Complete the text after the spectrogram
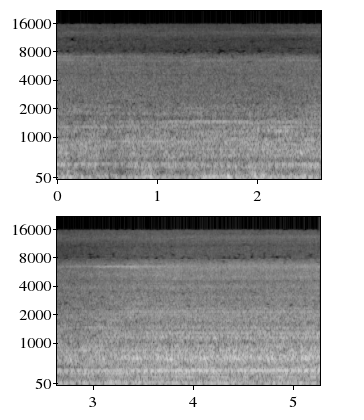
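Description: A car engine idles steadily, growing louder up close.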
